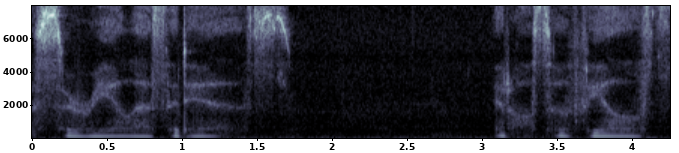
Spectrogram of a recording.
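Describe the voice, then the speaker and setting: Someone whispers, soft-spoken, at a very slow pace. Background noise is noticeable. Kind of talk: ASMR art gallery tour narration. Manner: soft-spoken, whispered.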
